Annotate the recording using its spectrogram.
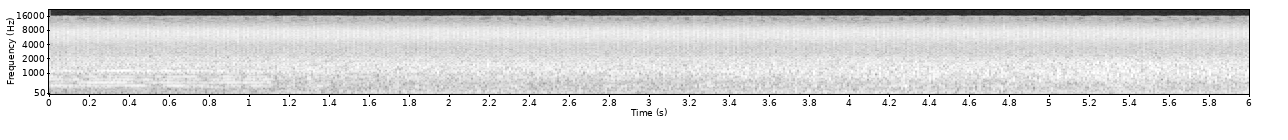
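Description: Propeller aircraft engines running steadily on a carrier deck before takeoff, under the hiss of an old film soundtrack. A few steady tones fade out in the first second or so.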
